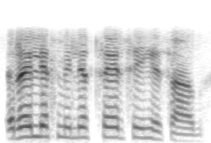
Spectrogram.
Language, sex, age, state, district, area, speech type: Kashmiri, male, 18-30, Jammu and Kashmir, Anantnag, rural, conversation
